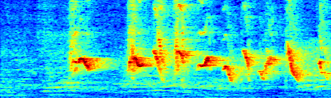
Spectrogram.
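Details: Small bird chattering in quick, high, slurred notes that rise and fall, delivered in uneven bursts over a hissy background.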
